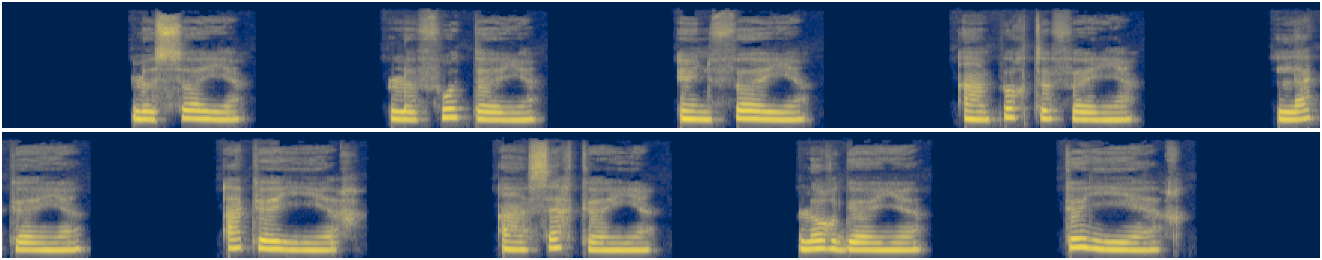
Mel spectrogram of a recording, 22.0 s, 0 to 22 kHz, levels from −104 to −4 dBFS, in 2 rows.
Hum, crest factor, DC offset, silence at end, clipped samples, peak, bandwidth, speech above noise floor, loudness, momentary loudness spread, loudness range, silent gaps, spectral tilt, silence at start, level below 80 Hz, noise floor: none; 20 dB; under 0.1%; 1.15 s; under 0.1%; -2 dBFS; 17 kHz; over 71 dB; -20 LUFS; 11 LU; 3 LU; 2.10-3.14 s, 4.54-5.57 s, 6.84-7.88 s, 9.51-10.54 s, 11.72-12.74 s, 14.02-15.05 s, 16.56-17.58 s, 18.72-19.76 s; -5 dB/octave; 1.1 s; -70 dBFS; under -90 dBFS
